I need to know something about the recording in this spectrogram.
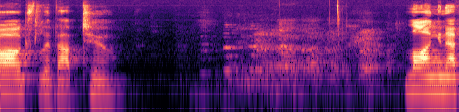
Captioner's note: audience laughing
